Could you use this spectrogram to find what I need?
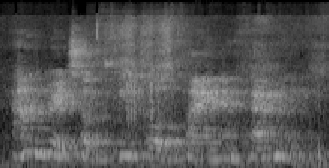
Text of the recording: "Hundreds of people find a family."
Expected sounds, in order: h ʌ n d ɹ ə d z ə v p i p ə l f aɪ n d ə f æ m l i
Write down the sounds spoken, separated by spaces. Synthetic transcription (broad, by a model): h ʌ n d ɹ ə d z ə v p i p ə l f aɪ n ə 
